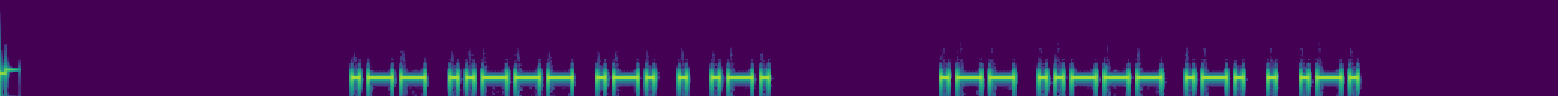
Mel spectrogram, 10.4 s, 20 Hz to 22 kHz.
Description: Morse code, heard as a keyed tone, about 22 wpm, 700 Hz. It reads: W2RER W2RER
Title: USA Call Signs - 5 Characters - Repeated 2x - 22wpm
